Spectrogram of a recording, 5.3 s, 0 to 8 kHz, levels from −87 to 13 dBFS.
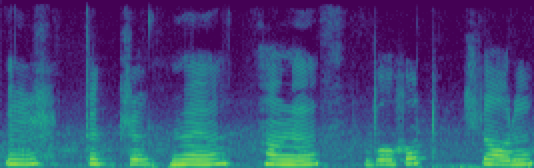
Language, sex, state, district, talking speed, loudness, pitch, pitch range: Hindi, female, Punjab, Fazilka, 65 wpm, -12 LUFS, 225 Hz, 215-235 Hz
